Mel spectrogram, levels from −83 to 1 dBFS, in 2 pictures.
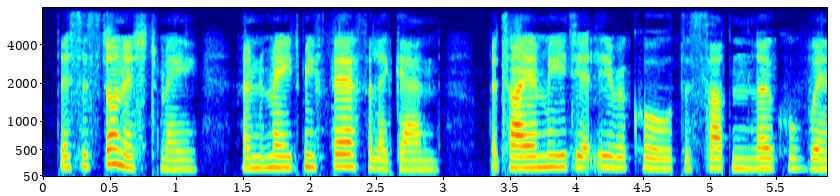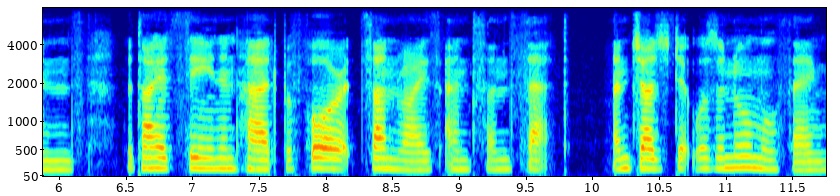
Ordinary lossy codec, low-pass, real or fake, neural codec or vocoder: AAC, 32 kbps; 7.2 kHz; real; none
